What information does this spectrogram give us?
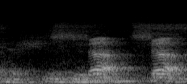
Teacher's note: k kanan jadi Sya ini di mana tengah tengah ya berat tengah tengah naik ke atas ya naik ke langit-langit tengahnya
